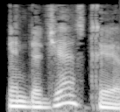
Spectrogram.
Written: indigestive

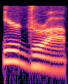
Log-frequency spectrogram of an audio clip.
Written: eardrop

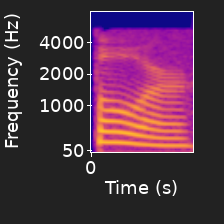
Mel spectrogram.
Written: Faure

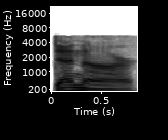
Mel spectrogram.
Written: denar

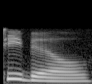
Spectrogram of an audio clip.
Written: T-bill

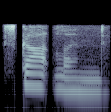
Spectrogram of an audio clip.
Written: Scotland

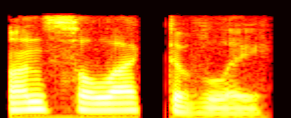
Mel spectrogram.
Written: unselectively

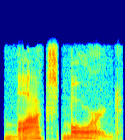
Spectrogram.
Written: boxboard

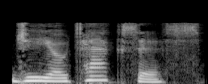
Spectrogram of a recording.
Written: geotactically

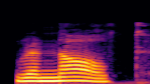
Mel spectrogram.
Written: renault

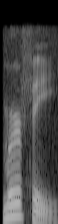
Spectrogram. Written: murphy

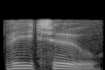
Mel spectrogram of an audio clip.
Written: V-2

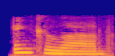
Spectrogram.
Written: inqilab

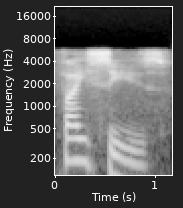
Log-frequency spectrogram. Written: phthises

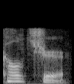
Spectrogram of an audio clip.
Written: culture

